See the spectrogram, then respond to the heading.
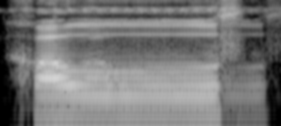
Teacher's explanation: یہاں وقت کی وجہ سے فا کو ساکن کریں گے، فا ساکن ہوگا تو پیچھے واو لین کا قاعدہ ہے، تو مد لین عارض یہاں ہوگی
